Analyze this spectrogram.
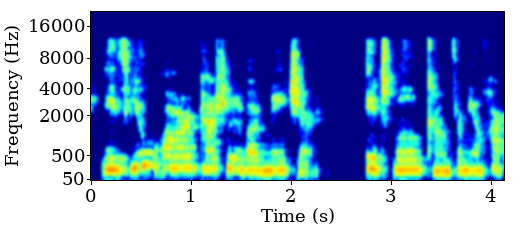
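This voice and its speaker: A woman's voice, medium in pitch and somewhat breathy, rises and falls with ordinary variation. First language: not English. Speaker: author. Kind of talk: casual chat.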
